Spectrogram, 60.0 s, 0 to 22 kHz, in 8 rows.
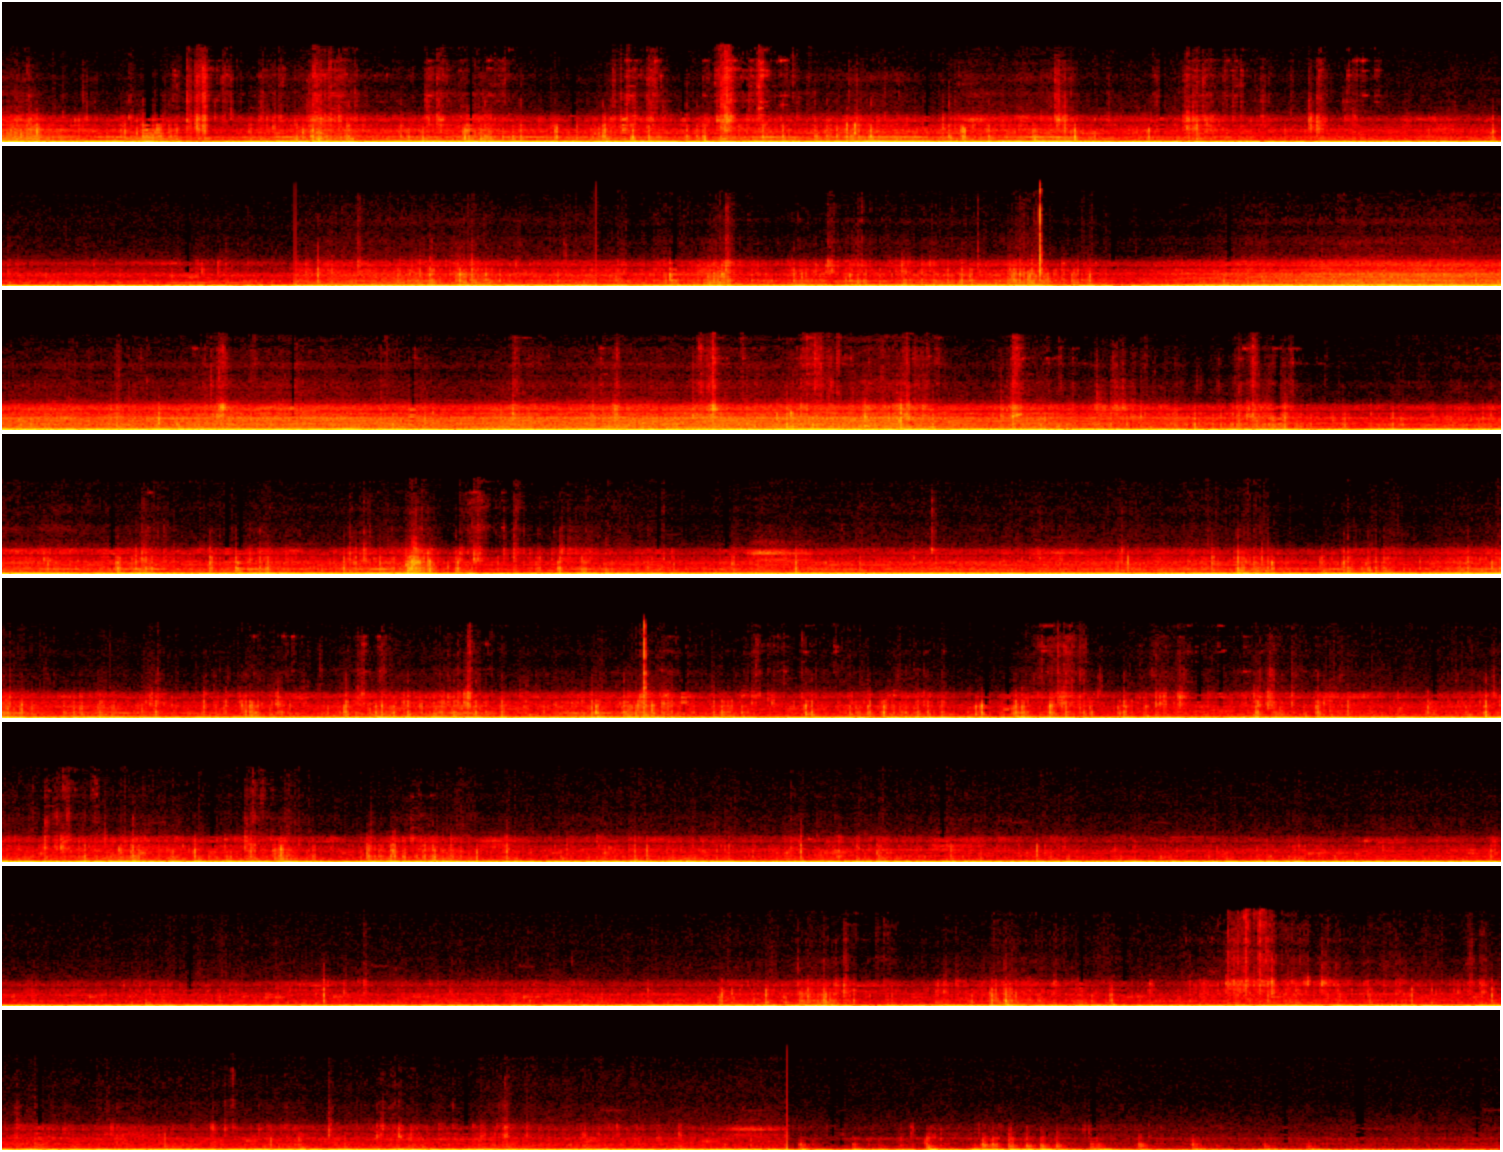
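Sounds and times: off-road vehicle engine rumble: 0.0s - 59.9s.

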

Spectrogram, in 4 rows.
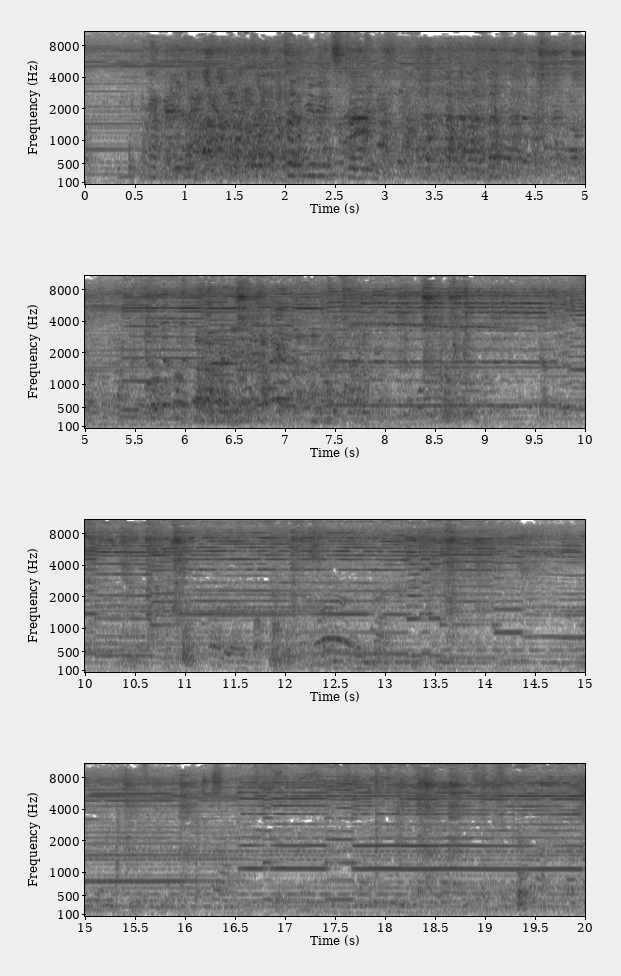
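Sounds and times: murmur of voices: 0.0s - 20.0s
wind instrument playing long notes: 0.0s - 20.0s.

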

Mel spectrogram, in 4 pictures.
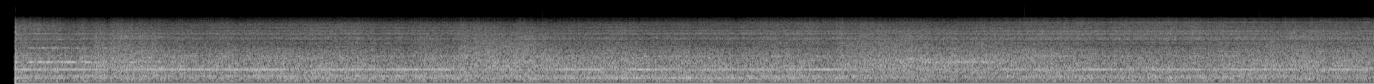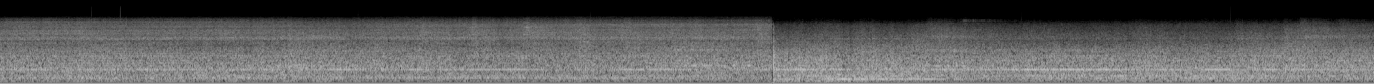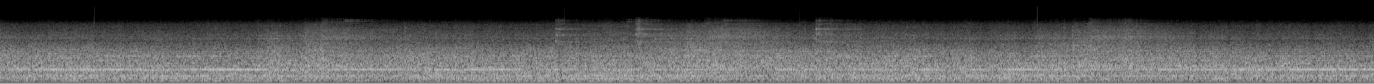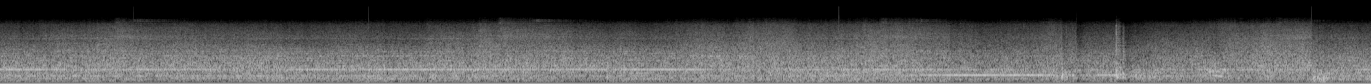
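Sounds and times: machinery humming tones: 0.2s - 54.9s
mill machinery hissing: 0.2s - 54.9s.

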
